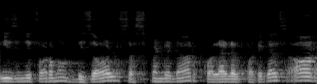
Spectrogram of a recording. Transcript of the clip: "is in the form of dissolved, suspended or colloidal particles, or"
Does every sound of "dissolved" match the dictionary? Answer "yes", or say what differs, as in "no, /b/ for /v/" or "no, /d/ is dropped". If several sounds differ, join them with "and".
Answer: no, /v/ is dropped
